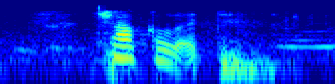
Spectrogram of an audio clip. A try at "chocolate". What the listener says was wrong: late, the late there, it's not late, it's lit,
